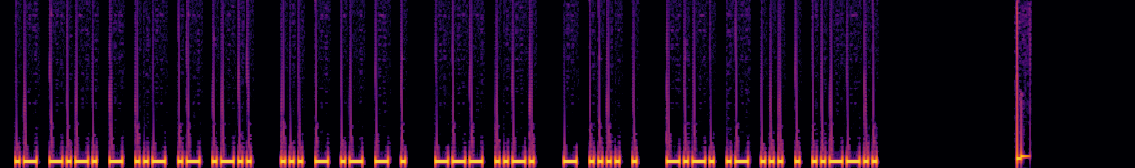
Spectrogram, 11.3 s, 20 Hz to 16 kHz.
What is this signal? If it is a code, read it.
Morse code, heard as a keyed tone, about 28 wpm, 700 Hz. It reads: ACTUAL STATE OF THE CASE?
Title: Sentences from Top 1000 Words - Review Part 5 - 28wpm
